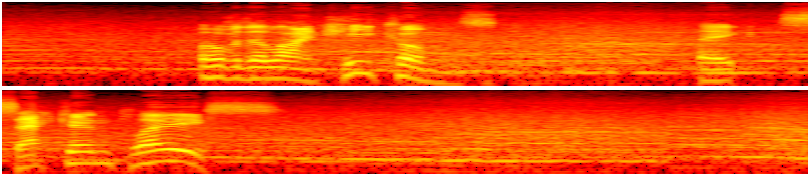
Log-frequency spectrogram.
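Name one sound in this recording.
Racing car engines whine at high revs.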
